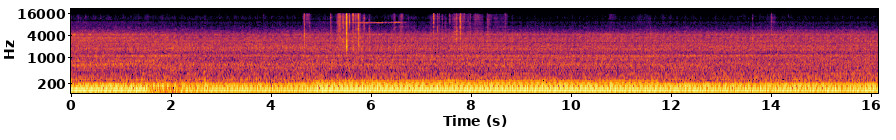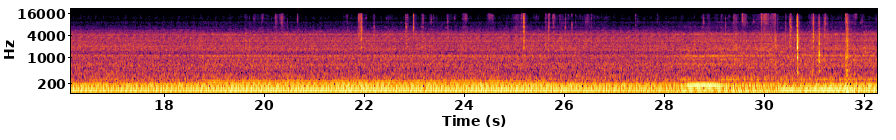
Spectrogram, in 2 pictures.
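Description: A vehicle's engine idling steadily, heard from inside the cab, with a few faint ticks.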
